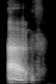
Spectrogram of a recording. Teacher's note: It's the upside down V sound, which I call a schwa sound. Of. We go right into that upside down V position automatically, okay?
